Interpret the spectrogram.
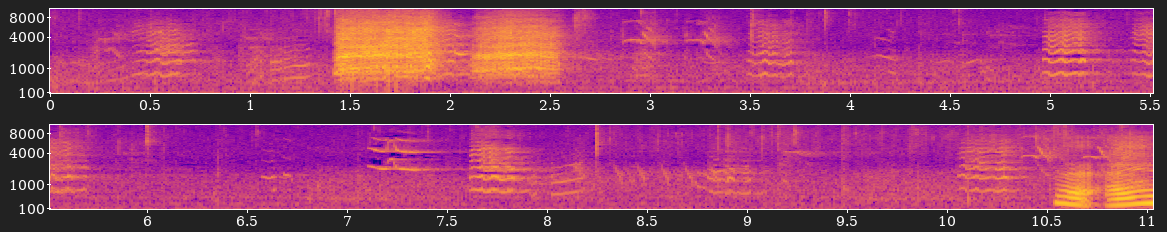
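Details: Sulphur-crested cockatoos feed on silky oak seed pods high in the tree. Two loud, raspy screeches come early, then a series of shorter squawks and ringing calls, and a final harsh outburst at the end.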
